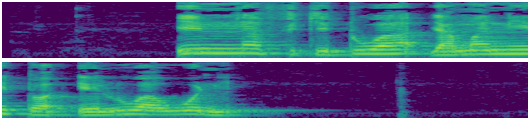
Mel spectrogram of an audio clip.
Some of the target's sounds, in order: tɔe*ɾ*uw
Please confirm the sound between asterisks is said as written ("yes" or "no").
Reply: no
